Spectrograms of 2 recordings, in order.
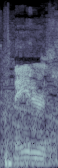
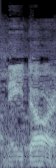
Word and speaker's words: Nader: I've heard a lot of people pronouncing Nader's name Nadar, haven't you, this week? I've heard it different. Yeah. But he says it Nader, though. When I've spoken to coaches, they've always called him Nader.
